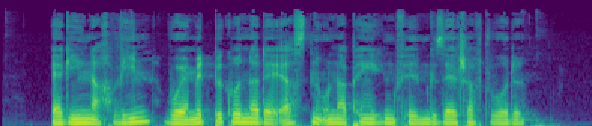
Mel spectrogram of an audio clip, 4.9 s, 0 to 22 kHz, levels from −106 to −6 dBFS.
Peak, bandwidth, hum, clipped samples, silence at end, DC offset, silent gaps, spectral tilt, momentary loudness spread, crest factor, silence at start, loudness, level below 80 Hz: -6 dBFS; 14.5 kHz; none; under 0.1%; 0.4 s; under 0.1%; none; -7 dB/octave; 6 LU; 18 dB; 0.45 s; -23 LUFS; -42 dBFS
